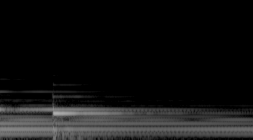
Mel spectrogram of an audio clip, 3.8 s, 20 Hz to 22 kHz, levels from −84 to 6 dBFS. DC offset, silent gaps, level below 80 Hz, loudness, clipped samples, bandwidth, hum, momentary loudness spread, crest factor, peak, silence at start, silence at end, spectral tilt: under 0.1%; none; -64 dBFS; -35 LUFS; under 0.1%; 2.7 kHz; none; 21 LU; 18 dB; -20 dBFS; 0 s; 0 s; -11 dB/octave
